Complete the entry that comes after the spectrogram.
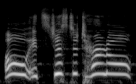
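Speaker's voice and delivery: high-pitched mock all-clear; retold calling out. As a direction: pitch it way up, playing down a scare. Calls back to swimmers after screaming.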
